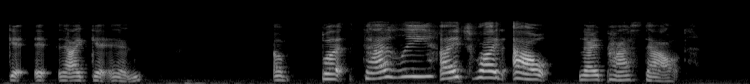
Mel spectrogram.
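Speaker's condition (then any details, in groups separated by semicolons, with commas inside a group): Down syndrome; lifelong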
